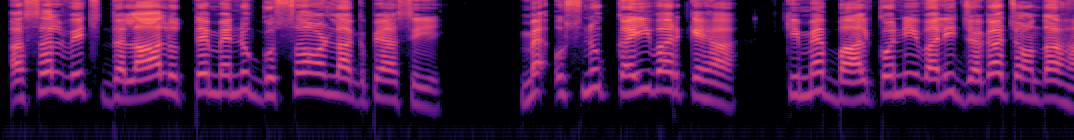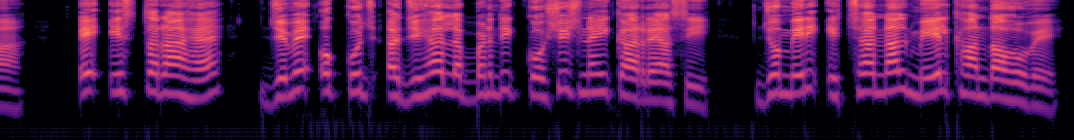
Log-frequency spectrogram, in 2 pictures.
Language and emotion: Punjabi, angry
